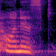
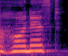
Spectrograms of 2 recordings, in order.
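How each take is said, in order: First: ऑनेस्ट starting on the O vowel; correct silent H. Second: हॉनेस्ट with a voiced H at the start; silent H sounded. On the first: Teacher giving the right reading, ऑनेस्ट starting from O. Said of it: "ये ओ से". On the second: Teacher showing a wrong reading, हॉनेस्ट with H sounded. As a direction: say हॉनेस्ट slowly with an audible H. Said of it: "ये तो नहीं बोल रहे हैं ना". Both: Shown as a demonstration.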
